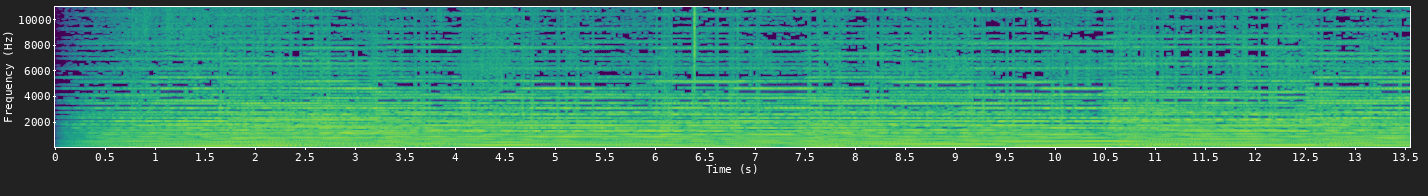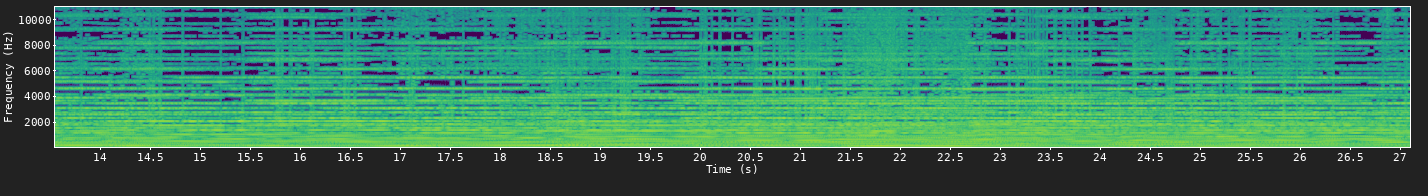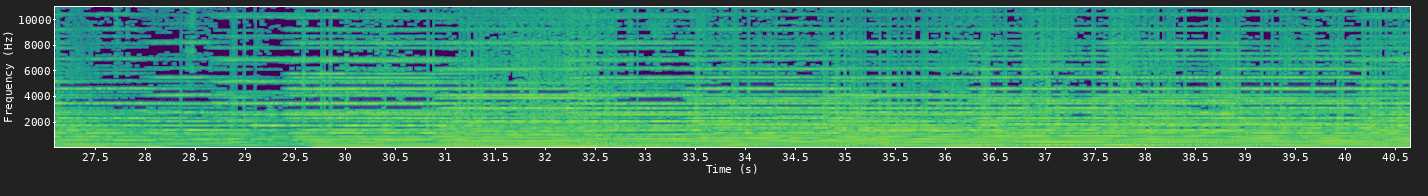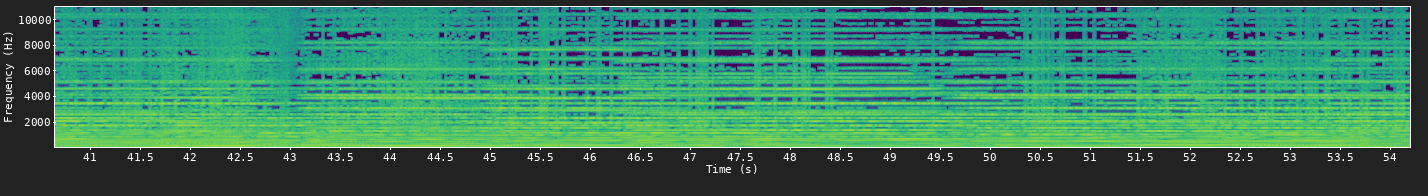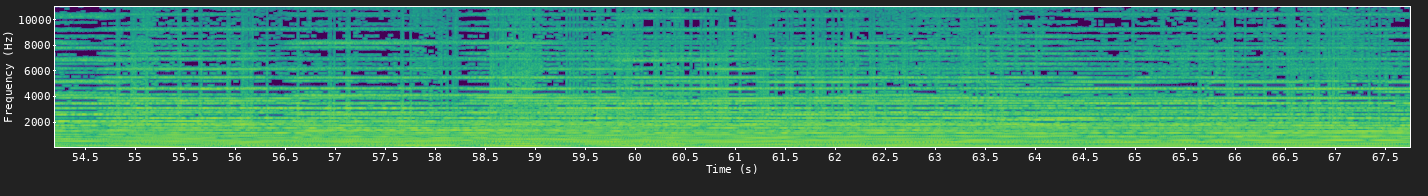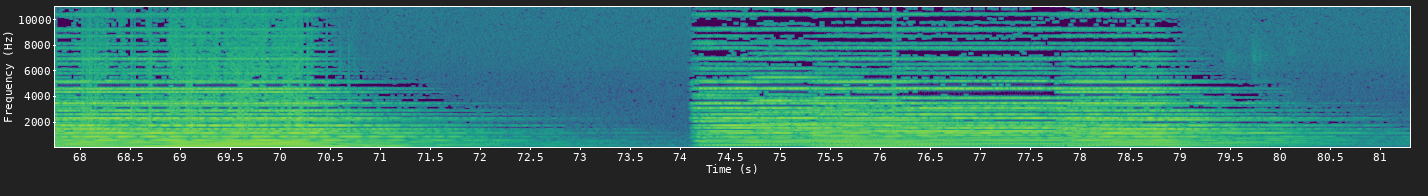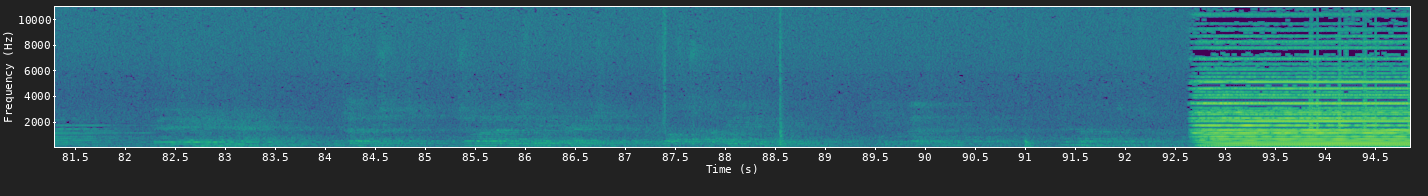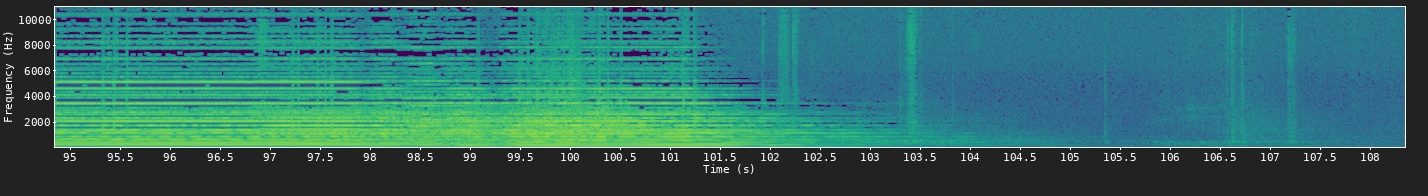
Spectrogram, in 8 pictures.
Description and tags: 07.05.2011: about 11.40. pipes in the Zmartwychwstania Church on Dabrowki street in Poznan/Poland.
music, pipes, poland, church, test, pipe, field-recording, poznan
